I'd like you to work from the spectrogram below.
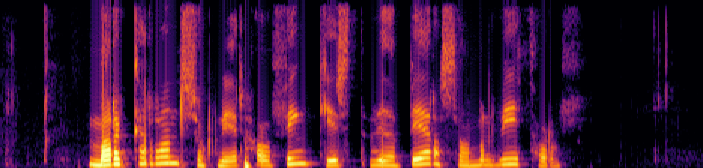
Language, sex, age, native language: Icelandic, female, 18-19, Icelandic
